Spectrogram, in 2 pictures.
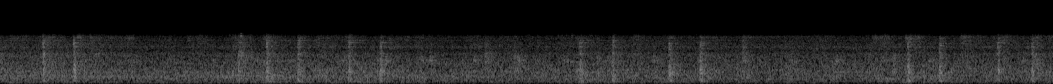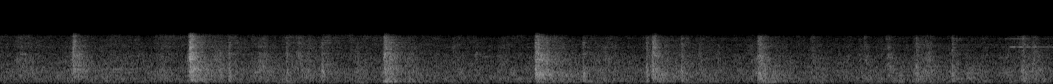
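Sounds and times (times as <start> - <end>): steady rolling hiss: 0.0 - 21.0
wheels clicking over rail joints: 8.8 - 15.2, 15.8 - 21.0.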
